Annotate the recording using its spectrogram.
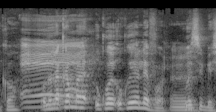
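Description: Speech: people talking in a conversation, no other sound standing out.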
